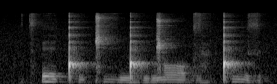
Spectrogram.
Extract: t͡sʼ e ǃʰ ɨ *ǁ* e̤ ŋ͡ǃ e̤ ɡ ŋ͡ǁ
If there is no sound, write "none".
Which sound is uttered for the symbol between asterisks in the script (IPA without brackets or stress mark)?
ǁ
